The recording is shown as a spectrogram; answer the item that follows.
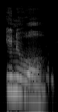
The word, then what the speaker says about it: Inu-Oh: second film, which is called, how do you pronounce it again, Tenny? Inu-Oh.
